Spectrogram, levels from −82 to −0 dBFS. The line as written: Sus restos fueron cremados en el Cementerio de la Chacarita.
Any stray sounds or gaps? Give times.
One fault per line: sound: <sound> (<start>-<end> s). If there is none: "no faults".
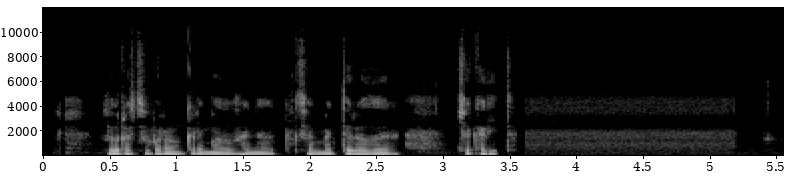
no faults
